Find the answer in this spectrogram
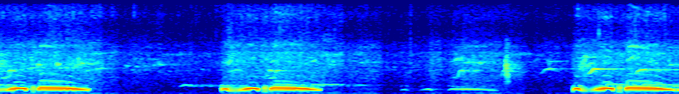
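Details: Spotted dove calling to lure wild doves: three loud cooing phrases of two short notes and a long drawn coo, with a soft, faint coo heard in the pause between them.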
